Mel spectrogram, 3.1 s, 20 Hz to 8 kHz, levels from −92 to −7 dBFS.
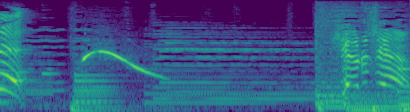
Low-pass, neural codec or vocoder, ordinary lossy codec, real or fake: none; none; none; real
